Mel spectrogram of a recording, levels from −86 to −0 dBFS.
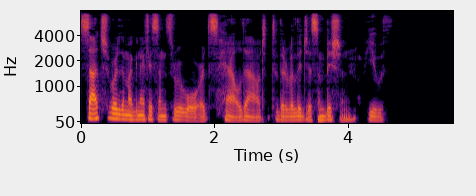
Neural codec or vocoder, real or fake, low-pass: none; real; 7.2 kHz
